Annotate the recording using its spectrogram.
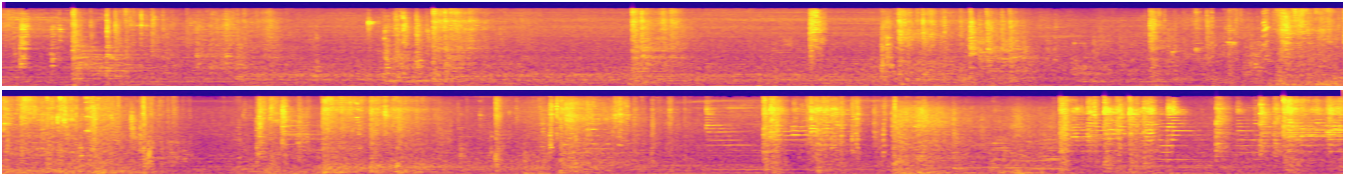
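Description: Sheet metal clanks and scrapes.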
